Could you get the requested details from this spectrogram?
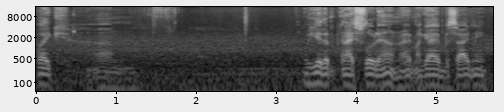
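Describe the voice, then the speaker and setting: A man's voice: low voice, steady tone, unhurried, darkish tone. A man telling a personal story in a casual, conversational fireside storytelling manner, with loose colloquial phrasing. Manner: colloquial, mild swearing. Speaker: guest telling personal stories. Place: outdoors in a backyard. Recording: noisy outdoor ambience with vehicle sounds.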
